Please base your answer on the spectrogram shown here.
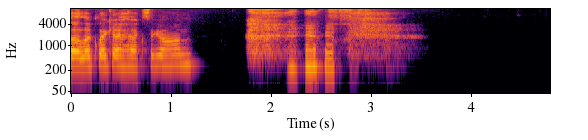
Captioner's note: laughs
